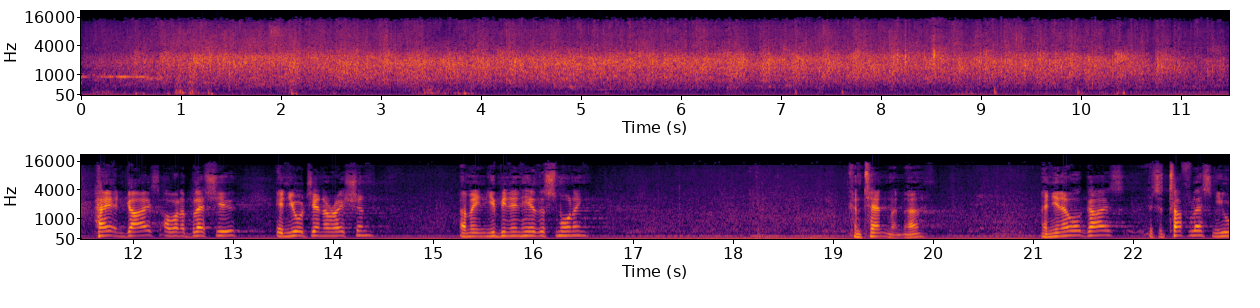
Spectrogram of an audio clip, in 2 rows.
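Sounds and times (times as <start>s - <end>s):
audience applause: 0.0s - 11.6s
speech: 11.6s - 14.5s, 15.2s - 16.7s, 19.2s - 20.0s, 21.1s - 22.9s.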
